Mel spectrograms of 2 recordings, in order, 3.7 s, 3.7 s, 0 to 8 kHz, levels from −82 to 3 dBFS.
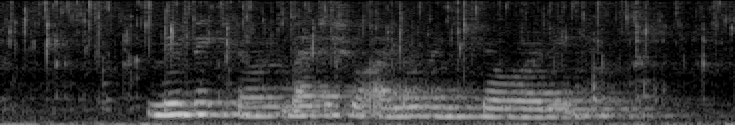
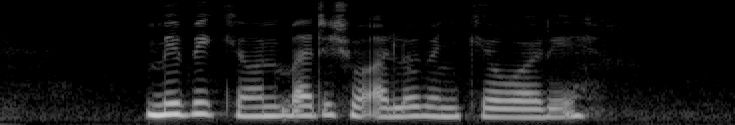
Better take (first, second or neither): second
